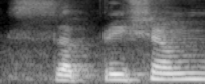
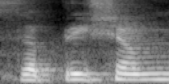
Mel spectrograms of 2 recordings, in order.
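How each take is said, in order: The two takes are said the same way.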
